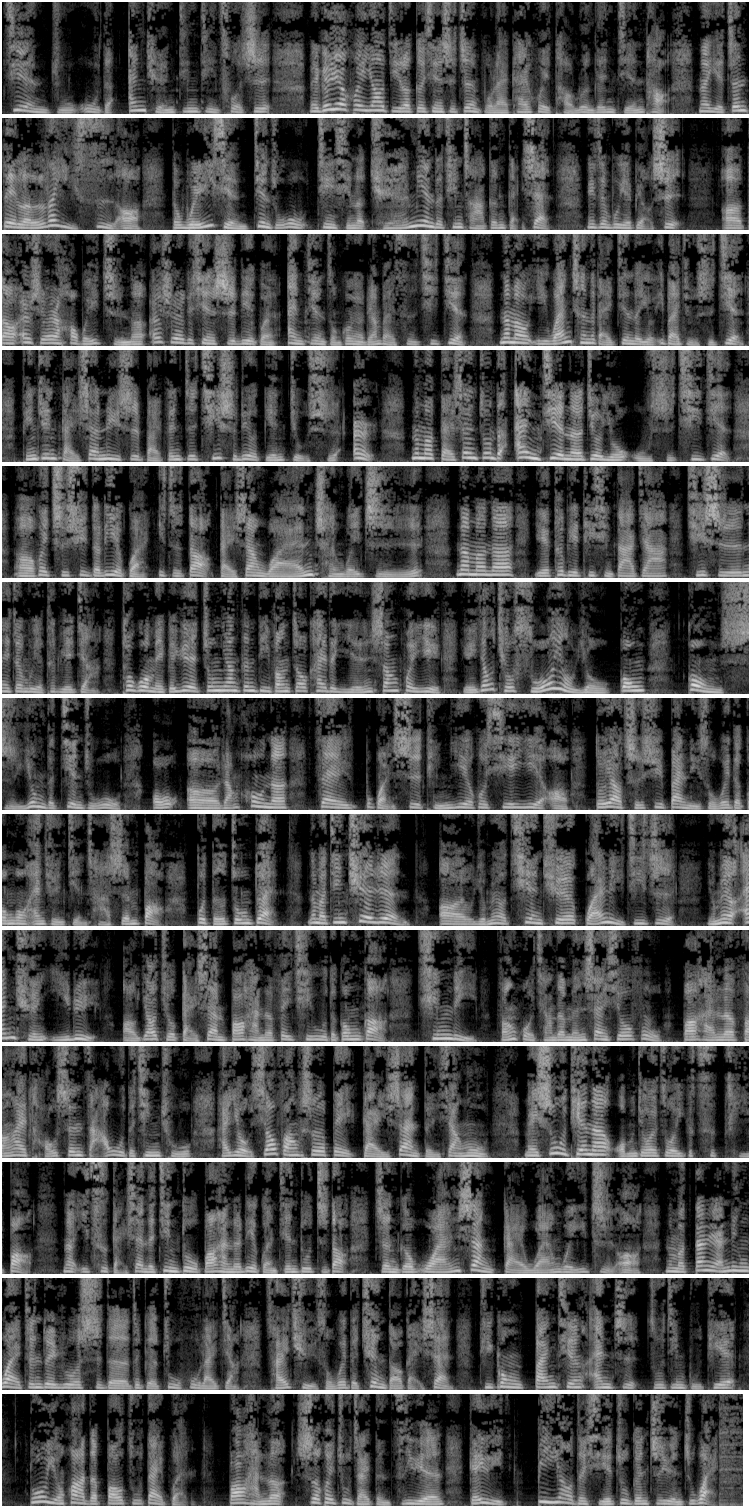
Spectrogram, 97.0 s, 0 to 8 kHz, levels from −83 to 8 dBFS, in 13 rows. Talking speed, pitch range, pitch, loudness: 255 characters per minute, 175-245 Hz, 210 Hz, -19 LUFS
